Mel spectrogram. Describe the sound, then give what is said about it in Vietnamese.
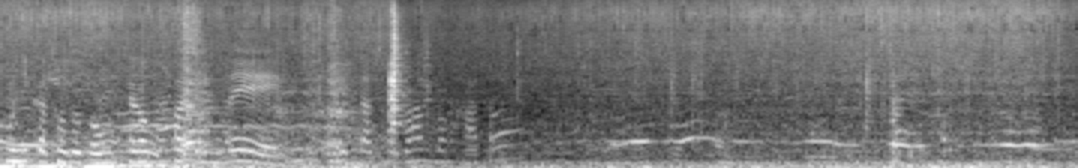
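Meat and vegetables sizzle on a grill in a food truck kitchen, a steady hissing fry that runs throughout beneath people talking. “Từ trong khu vực bếp của xe bán đồ ăn, mùi thịt và rau củ nướng tỏa ra tận xa, hấp dẫn một cách khó cưỡng.”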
